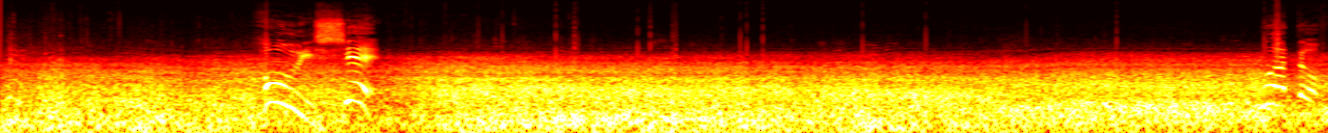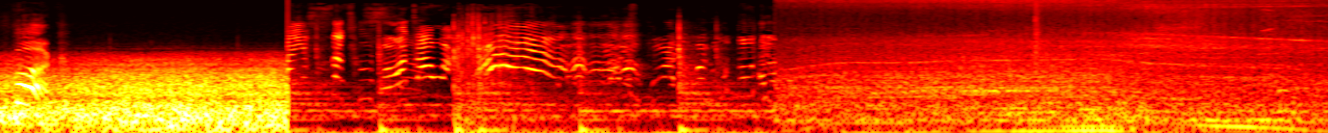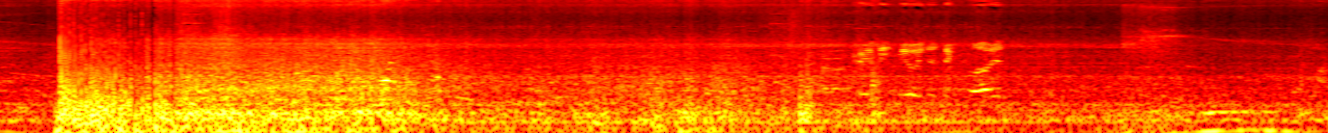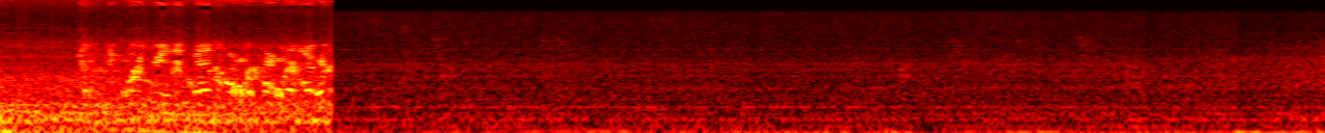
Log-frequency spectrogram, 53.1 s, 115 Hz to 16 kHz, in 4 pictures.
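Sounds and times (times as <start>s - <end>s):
fire roaring: 0.0s - 16.2s, 21.0s - 43.2s
heavy rumble: 0.0s - 16.2s, 21.0s - 43.2s
low drone: 0.0s - 16.2s, 21.0s - 43.2s
loud explosion blast: 21.0s - 43.2s.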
